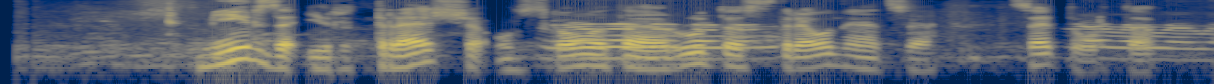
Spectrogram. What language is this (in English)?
Latvian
